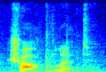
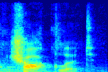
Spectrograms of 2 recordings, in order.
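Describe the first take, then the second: The two takes are said the same way.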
